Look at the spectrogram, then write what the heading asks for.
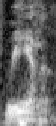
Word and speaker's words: Rihanna: halftime show they're her actual name how you pronounce it is Rihanna oh well all right Rihanna yeah whatever yeah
